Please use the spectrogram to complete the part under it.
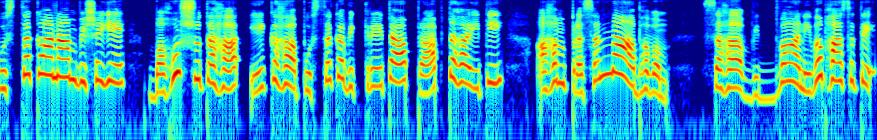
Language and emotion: Sanskrit, happy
